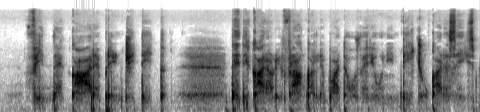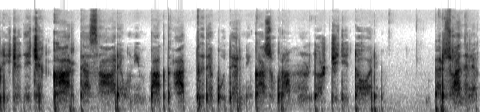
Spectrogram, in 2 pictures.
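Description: A woman reading aloud in Romanian in a hoarse whisper, her voice all but lost to laryngitis, with short pauses between phrases.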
